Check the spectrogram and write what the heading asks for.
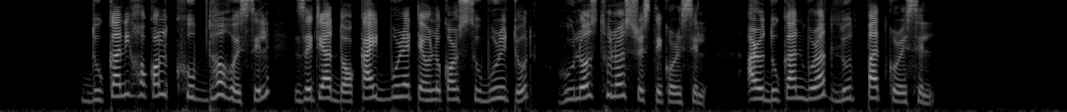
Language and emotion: Assamese, angry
